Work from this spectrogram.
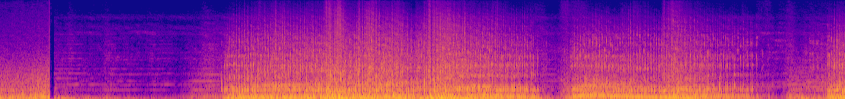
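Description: A giant ape's deep, thunderous roars on Skull Island during a storm, loud and close, sustained for several seconds with brief pauses between rumbling bellows and growls.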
